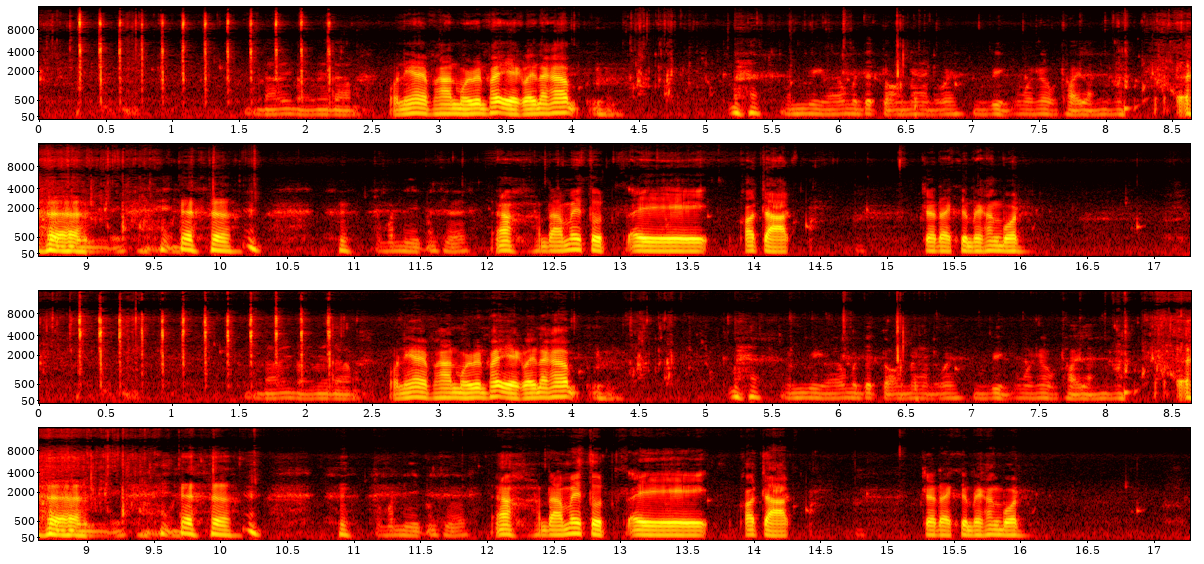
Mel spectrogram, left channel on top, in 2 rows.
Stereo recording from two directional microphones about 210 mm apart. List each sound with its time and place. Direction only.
0.2 s mechanisms: 5° left (ahead or behind)
2.6 s speech: 5° left (ahead or behind)
6.1 s speech: 15° left (ahead or behind)
7.3 s speech: 5° left (ahead or behind)
8.0 s speech: 20° right (ahead or behind)
8.5 s speech: 5° left (ahead or behind)
10.4 s a sound: centre (ahead or behind)
12.0 s speech: centre (ahead or behind)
